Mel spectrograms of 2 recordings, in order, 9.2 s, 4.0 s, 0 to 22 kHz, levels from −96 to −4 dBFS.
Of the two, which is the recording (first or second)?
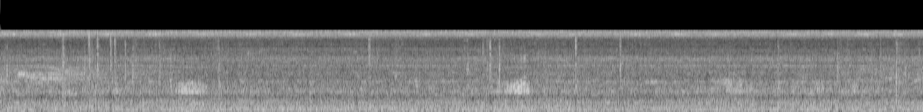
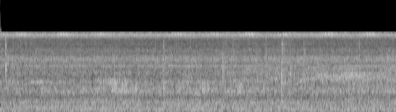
second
